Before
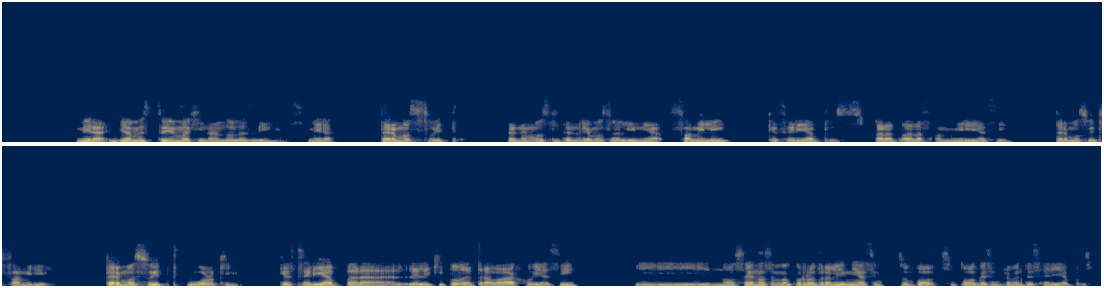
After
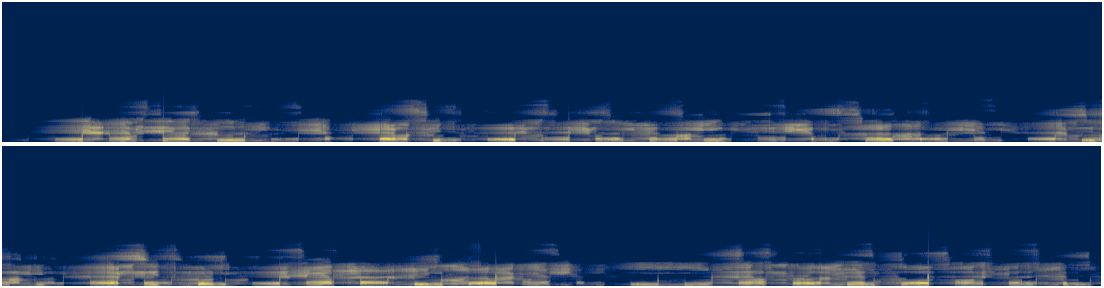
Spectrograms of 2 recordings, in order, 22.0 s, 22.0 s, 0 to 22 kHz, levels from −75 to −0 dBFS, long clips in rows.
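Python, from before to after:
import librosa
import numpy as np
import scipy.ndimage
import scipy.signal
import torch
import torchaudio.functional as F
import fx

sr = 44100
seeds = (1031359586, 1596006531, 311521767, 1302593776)

y = fx.spec_swells(x, sr, rise_s=0.75)
y = fx.echo_feedback(y, sr, ms=350, feedback_pct=26, wet_db=-19.5)
y = fx.filter_held_highpass(y, sr, hz=3.7, low_hz=380.0, high_hz=1800.0)
y = y * 10.0 ** (-1.0 / 20.0)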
